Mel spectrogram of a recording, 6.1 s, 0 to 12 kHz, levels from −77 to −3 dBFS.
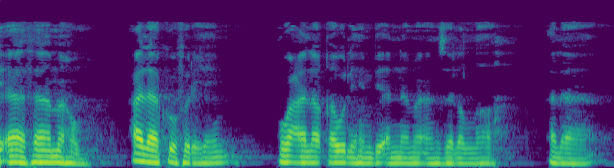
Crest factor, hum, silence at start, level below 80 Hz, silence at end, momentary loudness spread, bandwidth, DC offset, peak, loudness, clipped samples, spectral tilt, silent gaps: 16 dB; none; 0 s; -52 dBFS; 0.2 s; 11 LU; 7.8 kHz; under 0.1%; -2 dBFS; -18 LUFS; under 0.1%; -7.5 dB/octave; none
